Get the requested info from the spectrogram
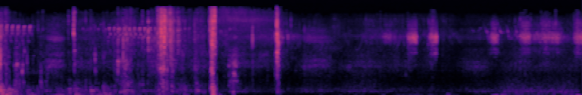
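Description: Sharp knocks and clicks of gear being handled in a kayak, the loudest about three seconds in. From about the middle on, birds chirp in short, high calls.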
